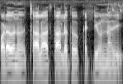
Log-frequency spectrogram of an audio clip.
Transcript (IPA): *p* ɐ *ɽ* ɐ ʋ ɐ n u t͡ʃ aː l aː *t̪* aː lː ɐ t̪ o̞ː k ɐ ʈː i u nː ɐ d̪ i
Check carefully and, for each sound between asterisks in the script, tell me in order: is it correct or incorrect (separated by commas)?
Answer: correct, correct, correct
